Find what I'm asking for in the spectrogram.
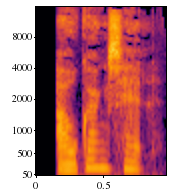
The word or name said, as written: afgangshal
